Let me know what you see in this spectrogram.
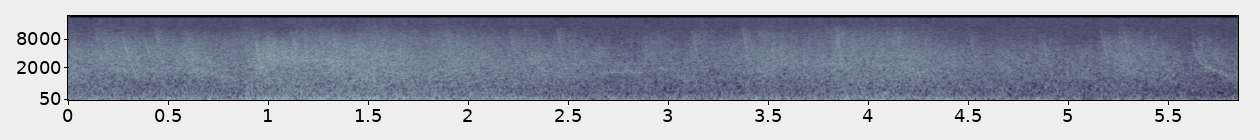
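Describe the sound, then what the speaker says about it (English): Dense, continuous rumbling explosions roll on from a missile ship bombardment in Supreme Commander: Forged Alliance, a thick wall of booms and bursts throughout with no pauses. "yet another air factory goes down to the missile ship bombardment"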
